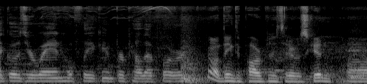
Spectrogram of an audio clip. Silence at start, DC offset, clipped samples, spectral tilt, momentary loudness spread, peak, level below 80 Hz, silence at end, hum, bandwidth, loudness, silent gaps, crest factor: 0 s; under 0.1%; under 0.1%; -4.5 dB/octave; 7 LU; -14 dBFS; -58 dBFS; 0 s; none; 16.5 kHz; -32 LUFS; none; 18 dB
